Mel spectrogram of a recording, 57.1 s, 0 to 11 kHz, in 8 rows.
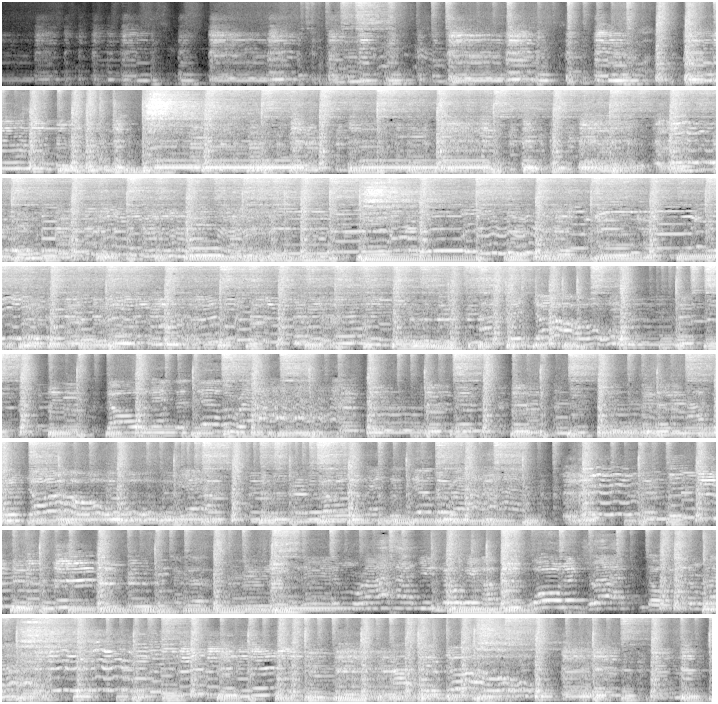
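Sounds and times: electric guitars: 0.0 - 57.0
electric bass: 1.2 - 48.8, 49.8 - 57.0
drum kit: 3.0 - 57.0.

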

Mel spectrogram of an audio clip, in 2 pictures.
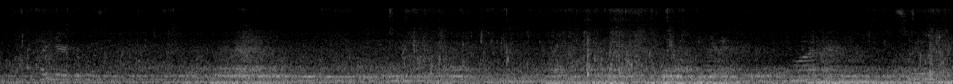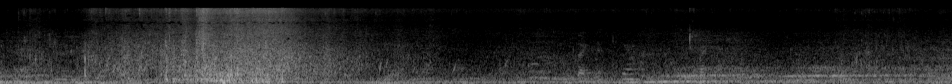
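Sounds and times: pool water churning and lapping: 0.0 - 19.0
steady low hum: 0.0 - 19.0
loud splash of swimmer: 10.9 - 13.2.

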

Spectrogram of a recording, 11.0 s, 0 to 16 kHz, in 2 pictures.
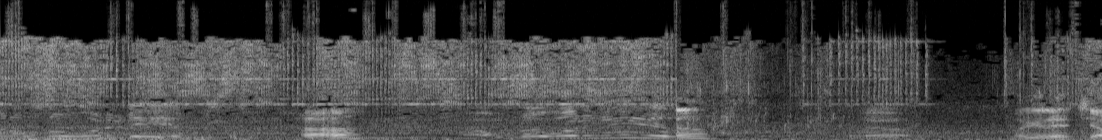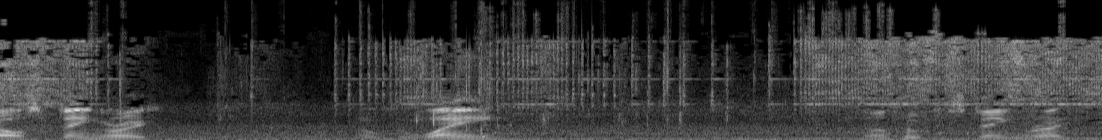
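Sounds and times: fishing reel clicking: 0.0 - 6.1, 7.2 - 11.0.

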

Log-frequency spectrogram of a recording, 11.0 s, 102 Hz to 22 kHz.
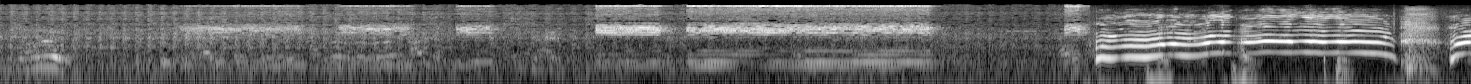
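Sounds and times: vehicle horn long blast: 1.3 - 3.8, 4.4 - 8.4.

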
